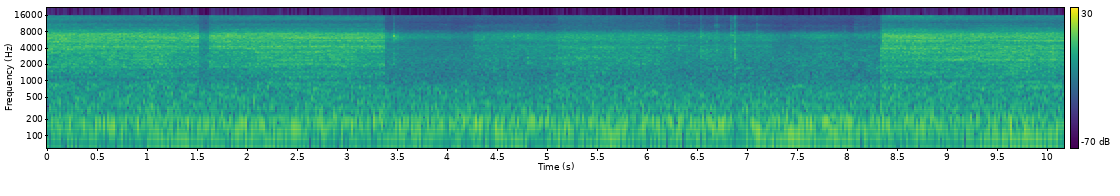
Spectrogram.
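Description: A loud, even hiss that runs for about the first three seconds, stops, and comes back about eight seconds in. Under it, the steady low hum of an idling industrial sewing machine motor.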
